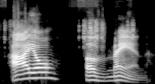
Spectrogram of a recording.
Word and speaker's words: Isle of Man: Isle of Man. Isle of Man, not France. Isle, as in a grocery store shopping aisle of Man. Except it's spelled with an I instead of an A.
